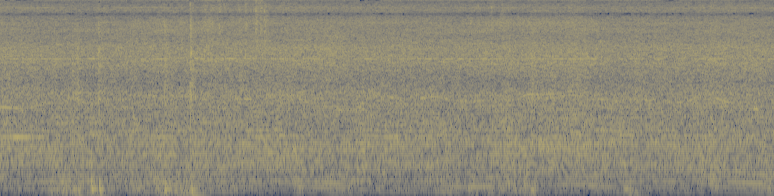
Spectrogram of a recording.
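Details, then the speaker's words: Sebo Felix upright vacuum picking up a big pile of pet fur: a steady rushing motor roar turns strained and laboured, with a few thumps from pickup. The bag is full and tightly packed, so suction has dropped dramatically. "Okay, now I think the bag is full because the suction has dropped down dramatically and I could hear the motor straining."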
